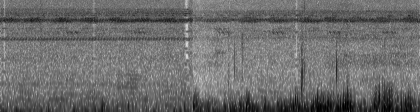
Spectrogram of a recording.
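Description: Insects in the field grass trilling steadily in a thin, high tone, over a low rumble.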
